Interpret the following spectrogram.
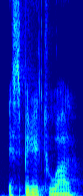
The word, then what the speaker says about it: espiritual: It's espiritual. All they're doing is just adding on an E to the front of the word here and changing the pronunciation. So quite easy to remember, right? Espiritual, just like that.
